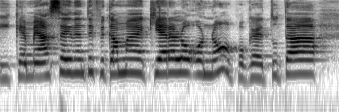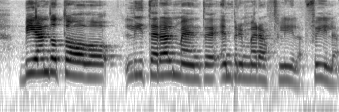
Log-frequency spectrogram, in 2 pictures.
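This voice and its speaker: A woman talks fairly slowly with ordinary pitch variation. She has an ordinary speaking voice. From Santo Domingo, Dominican Republic. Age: 20s. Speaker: baseball team communications staffer. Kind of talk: casual chat.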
